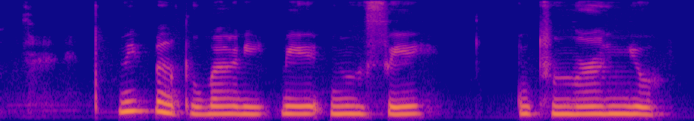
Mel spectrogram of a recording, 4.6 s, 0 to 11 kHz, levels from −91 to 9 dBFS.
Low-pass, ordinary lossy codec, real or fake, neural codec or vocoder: none; none; fake; autoencoder, 22.05 kHz, a latent of 192 numbers a frame, VITS, trained on one speaker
